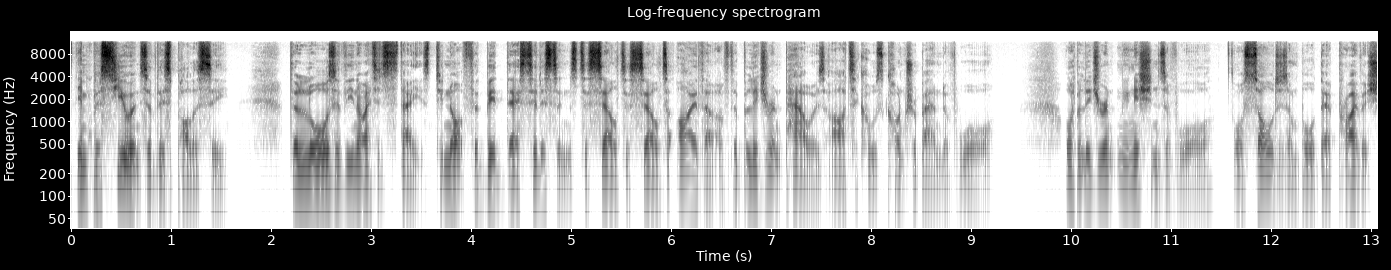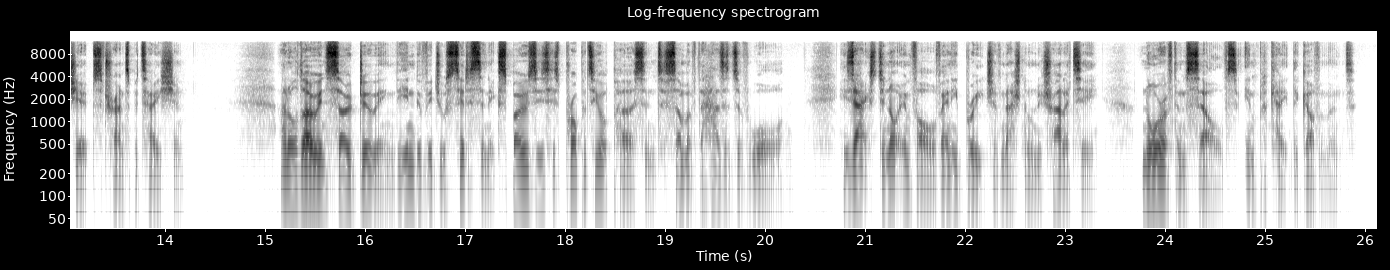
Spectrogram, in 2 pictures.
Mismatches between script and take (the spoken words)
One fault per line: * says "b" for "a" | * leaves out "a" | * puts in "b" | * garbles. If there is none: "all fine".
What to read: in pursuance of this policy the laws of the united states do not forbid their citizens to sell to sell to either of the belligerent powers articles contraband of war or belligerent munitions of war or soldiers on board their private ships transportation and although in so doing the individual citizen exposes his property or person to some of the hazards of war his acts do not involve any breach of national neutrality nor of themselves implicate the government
all fine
